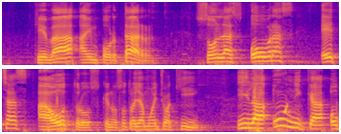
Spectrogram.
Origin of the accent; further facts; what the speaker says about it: Mexico; moved away; cuando yo vine de México, yo me recuerdo que yo compré muchos dólares y me quedé con unos cuantos pesos mexicanos en los bolsillos.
